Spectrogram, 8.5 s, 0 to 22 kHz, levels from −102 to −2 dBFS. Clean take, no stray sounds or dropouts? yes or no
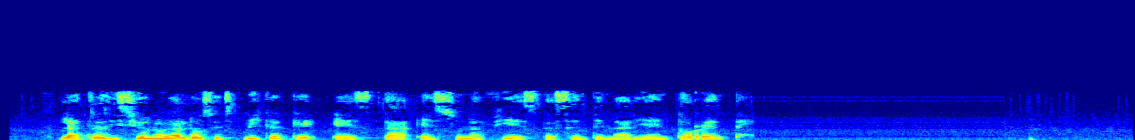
yes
